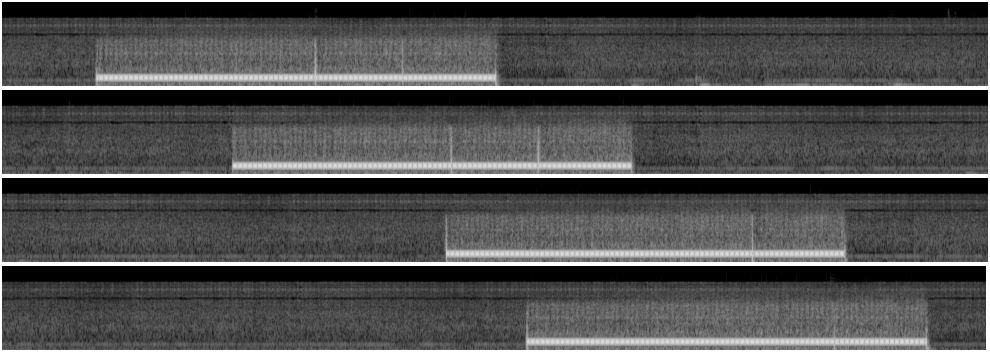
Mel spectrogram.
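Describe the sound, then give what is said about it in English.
A telephone ringing tone from an outgoing call: four long, steady buzzing rings, each about two seconds, separated by even pauses of quiet line hiss. Clear, with no one speaking. “But let's listen to some more phone calls, shall we?”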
